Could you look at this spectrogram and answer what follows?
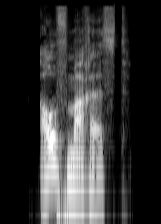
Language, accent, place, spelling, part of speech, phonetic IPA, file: German, Germany, Berlin, aufmachest, verb, [ˈaʊ̯fˌmaxəst], De-aufmachest.ogg
- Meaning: second-person singular dependent subjunctive I of aufmachen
